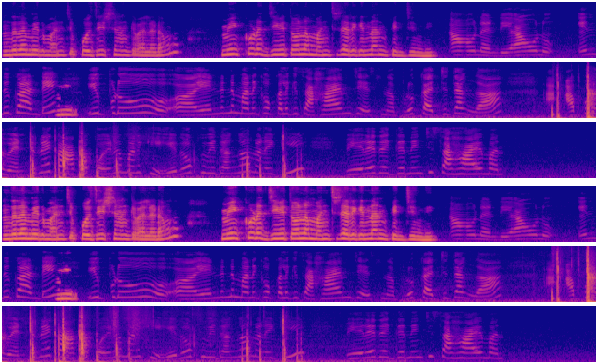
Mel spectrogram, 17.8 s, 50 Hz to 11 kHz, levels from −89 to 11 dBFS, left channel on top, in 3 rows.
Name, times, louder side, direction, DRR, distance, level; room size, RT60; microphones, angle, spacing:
voice 1, 0.0-1.8 2.2-4.4 6.5-6.7, right 6 dB, 75° right, 0.5 m, -27 dB
voice 2, 4.5-6.5 6.8-16.9, left 3 dB, 15° left, 3.8 m, -46 dB
sound 1, 9.9-15.9, right 3 dB, 50° right, 4.5 m, -34 dB
head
